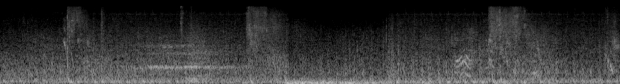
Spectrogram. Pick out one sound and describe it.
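Air rushes past in quick whooshes as a figure swings and leaps.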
